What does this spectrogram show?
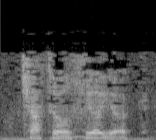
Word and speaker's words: Çatalhöyük: It's actually spelled C-A-T-A-L, but it's called Çatalhöyük.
